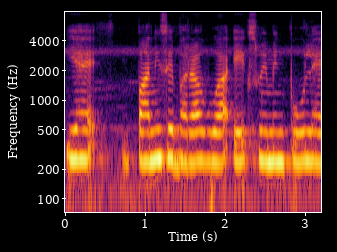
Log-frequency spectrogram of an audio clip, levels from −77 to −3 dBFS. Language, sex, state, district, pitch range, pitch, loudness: Hindi, female, Uttar Pradesh, Shamli, 235-250 Hz, 240 Hz, -14 LUFS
